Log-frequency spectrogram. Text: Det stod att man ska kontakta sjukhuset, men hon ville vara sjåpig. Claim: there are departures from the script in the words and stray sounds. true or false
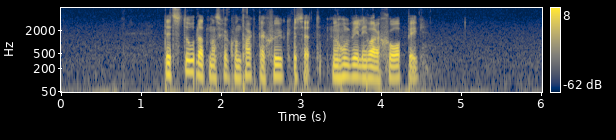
true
